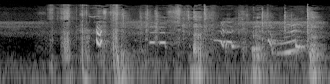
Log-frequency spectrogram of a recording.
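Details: French Bulldog indoors, unhappy at being told she cannot see a German Shepherd friend until tomorrow, whimpering with soft, brief, high whines and snuffling breaths repeated every half second or so.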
